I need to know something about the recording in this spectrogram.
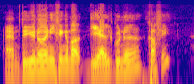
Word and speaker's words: Dalgona: The Dalgona coffee. Yes, the Dalgona coffee. Yes, indeed. Dalgona. Yes. Do you know anything about Dalgona coffee?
